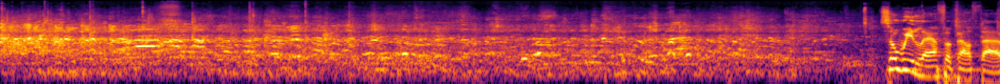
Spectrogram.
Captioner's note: audience laughs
